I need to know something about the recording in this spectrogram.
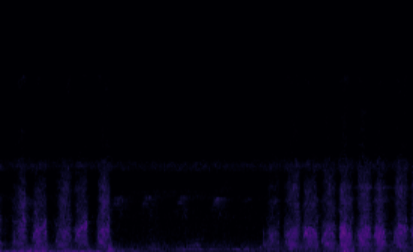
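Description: A flat paintbrush scrubbing back and forth across the painting surface in a quick run of rasping strokes, about six a second. It pauses about a second in and starts again near the end.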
